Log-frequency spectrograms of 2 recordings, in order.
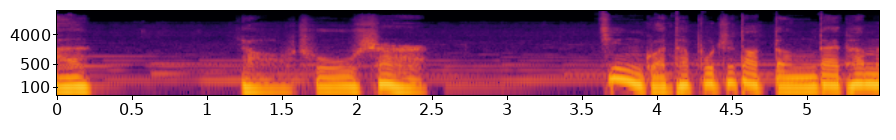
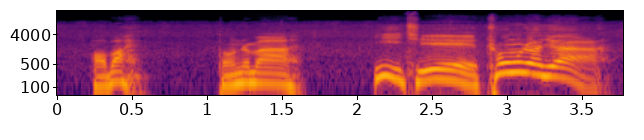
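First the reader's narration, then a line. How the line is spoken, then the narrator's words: Group shout. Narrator (Chinese): 大家一起喊着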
